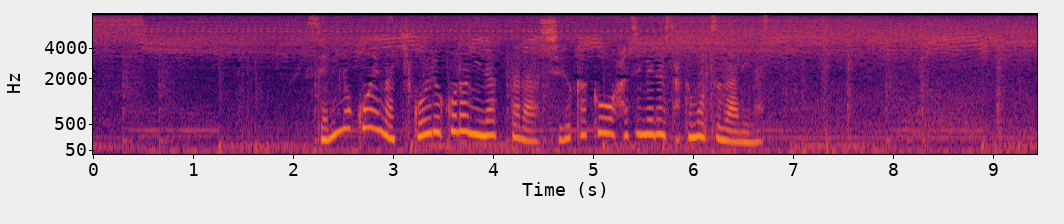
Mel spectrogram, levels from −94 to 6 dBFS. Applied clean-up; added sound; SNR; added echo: none; Bass drum / Snare drum / Drum kit; 18 dB; none.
